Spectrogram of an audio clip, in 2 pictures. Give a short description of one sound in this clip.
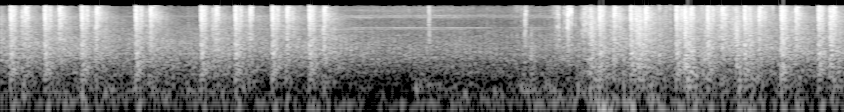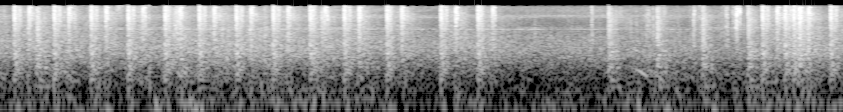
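Helicopter rotors thump overhead with a steady drone.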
